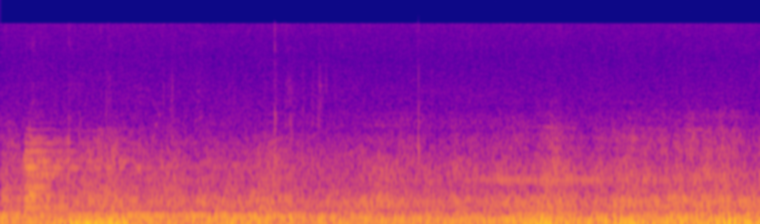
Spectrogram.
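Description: Wind buffets the microphone outdoors with a steady low rumble.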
